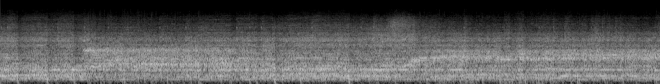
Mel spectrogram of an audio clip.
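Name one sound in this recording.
Drums pound steadily.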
